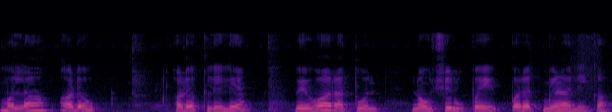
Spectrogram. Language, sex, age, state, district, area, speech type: Marathi, female, 30-45, Maharashtra, Yavatmal, urban, read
